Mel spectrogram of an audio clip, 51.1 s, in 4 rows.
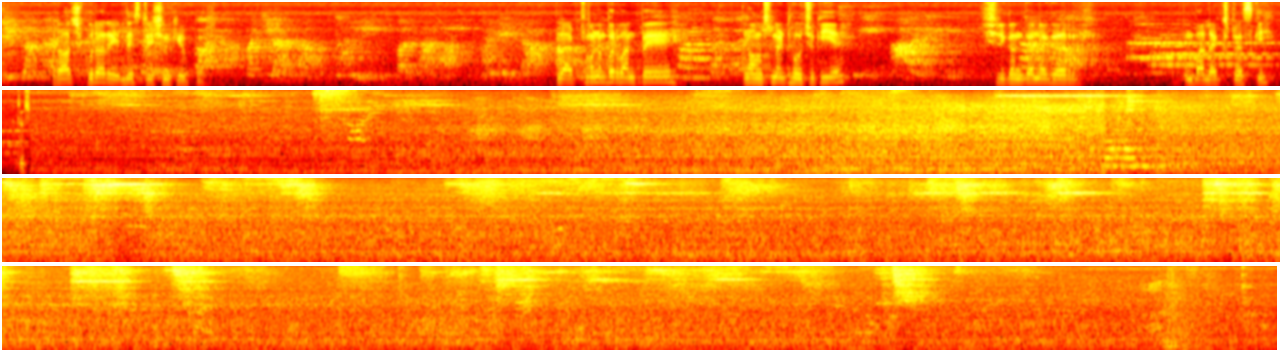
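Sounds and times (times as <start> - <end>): train rumble: 12.9 - 51.0
train wheel squeals: 13.2 - 20.2, 20.9 - 41.0, 41.7 - 48.7.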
